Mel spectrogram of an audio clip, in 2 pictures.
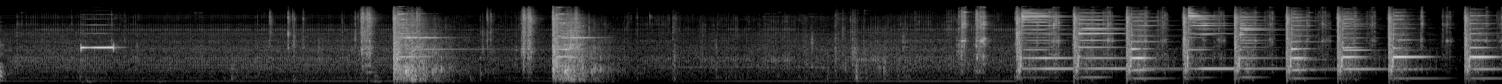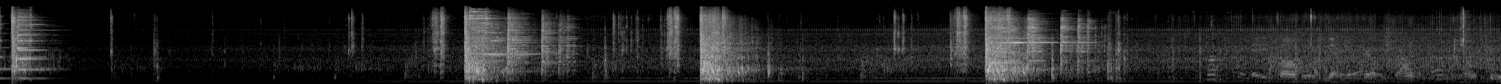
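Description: A shot-timer beep, then gunshots at steel targets: two single shots, then a rapid string of about ten rifle shots, each followed by the ring of a struck steel plate. After a pause of a few seconds come several more shots with ringing steel.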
